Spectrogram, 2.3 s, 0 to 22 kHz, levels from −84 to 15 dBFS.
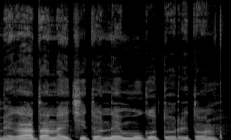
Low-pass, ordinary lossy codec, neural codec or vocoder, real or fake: none; none; none; real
